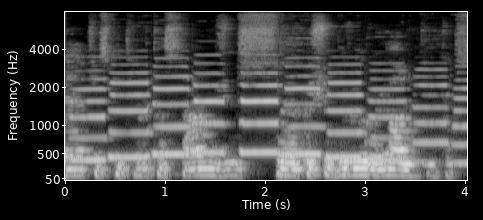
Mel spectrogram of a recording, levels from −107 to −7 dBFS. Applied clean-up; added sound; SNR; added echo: classical method WPE with log-MMSE.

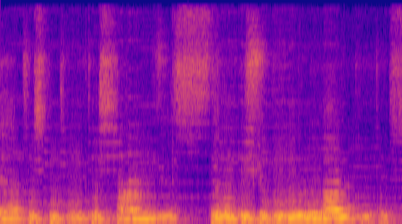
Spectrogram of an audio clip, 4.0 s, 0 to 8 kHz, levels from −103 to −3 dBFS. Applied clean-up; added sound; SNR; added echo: neural separator model SepFormer DNS4.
